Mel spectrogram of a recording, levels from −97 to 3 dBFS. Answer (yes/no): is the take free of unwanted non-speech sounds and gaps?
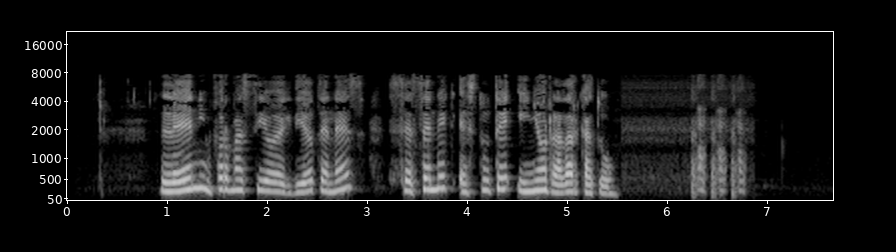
no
